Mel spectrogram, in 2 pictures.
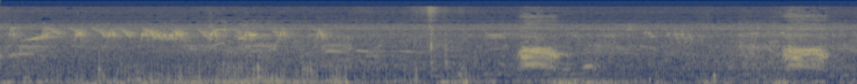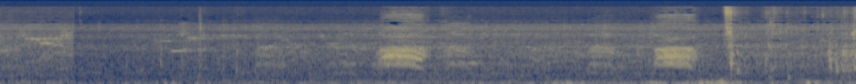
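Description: Crow cawing: short harsh caws repeated every couple of seconds.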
